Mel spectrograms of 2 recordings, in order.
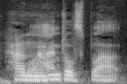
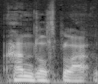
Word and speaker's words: Handelsblatt: Handelsblatt. – Handelsblatt, there we go.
